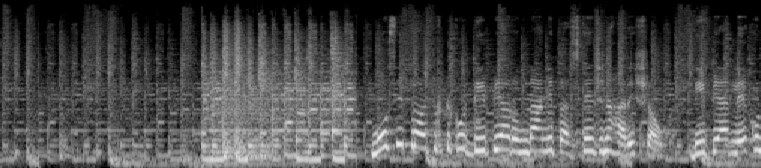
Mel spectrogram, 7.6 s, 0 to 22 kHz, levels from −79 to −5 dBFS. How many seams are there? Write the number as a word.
two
